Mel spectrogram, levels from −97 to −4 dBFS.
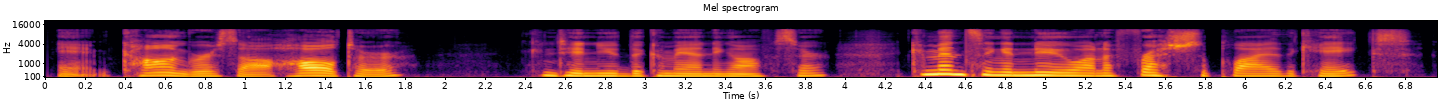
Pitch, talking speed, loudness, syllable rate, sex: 170 Hz, 145 wpm, -20 LUFS, 5.2 syllables/s, female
